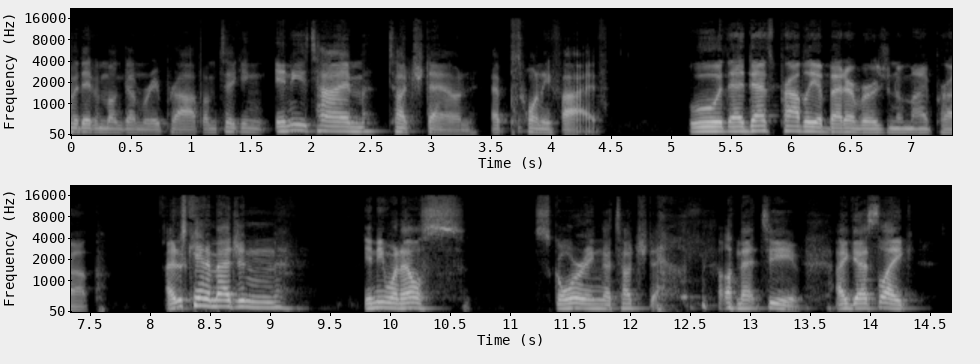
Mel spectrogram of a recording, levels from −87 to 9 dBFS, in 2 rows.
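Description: At 3.72 to 3.83 s, right after "taking anytime touchdown at", the speech jumps forward. This is a skip ahead: a stretch of about half a second was thrown away while later audio was already queued, so playback leapt to the newer material. Unlike a dropout, no silence or concealment fills the hole. The two sides are butted together with only a few milliseconds of smoothing, so the listener hears a sudden splice rather than a pause.

From 4.29 to 4.91 s a jitter buffer speed-up follows. Having built up more delay than it wanted, the receiver repeatedly cut out short pitch-period pieces, about 50 ms in total, so the speech runs at roughly 108% speed and sounds briefly hurried. What separates this from a sample-rate or playback-speed error is that the pitch stays exactly where it was. Only the timing tightens, and no tone rises.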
